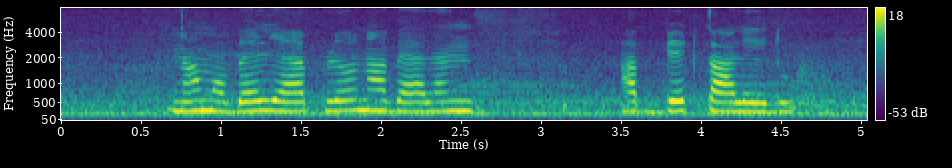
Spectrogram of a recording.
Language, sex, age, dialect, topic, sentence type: Telugu, female, 18-24, Utterandhra, banking, statement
